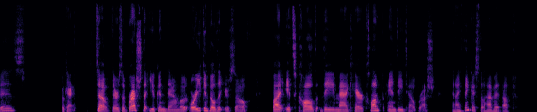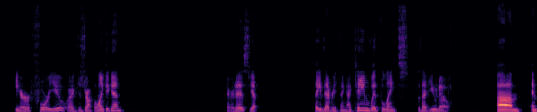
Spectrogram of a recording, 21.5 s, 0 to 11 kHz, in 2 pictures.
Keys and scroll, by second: 4.6 b, 16.3 ctrl+a, 16.5 ctrl+c, 16.7 ctrl+c, 19.4 ctrl+v, 19.8 Return.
